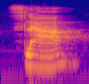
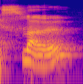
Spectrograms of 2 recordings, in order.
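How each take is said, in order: First: A W sound is pronounced at the end. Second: The final W is silent, ending on the vowel. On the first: The speaker calls it wrong. "We don't say slough, which was how we would pronounce it if we pronounced the W" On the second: The speaker calls it right. "So we say slow"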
